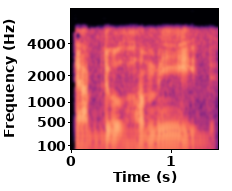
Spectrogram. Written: Abdulhamad II

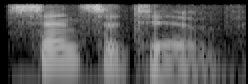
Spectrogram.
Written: sensitive

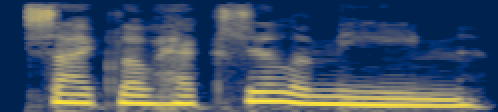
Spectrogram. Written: cyclohexylamine

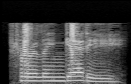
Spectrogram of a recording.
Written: Ferlinghetti

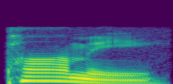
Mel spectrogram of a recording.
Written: Pommie

